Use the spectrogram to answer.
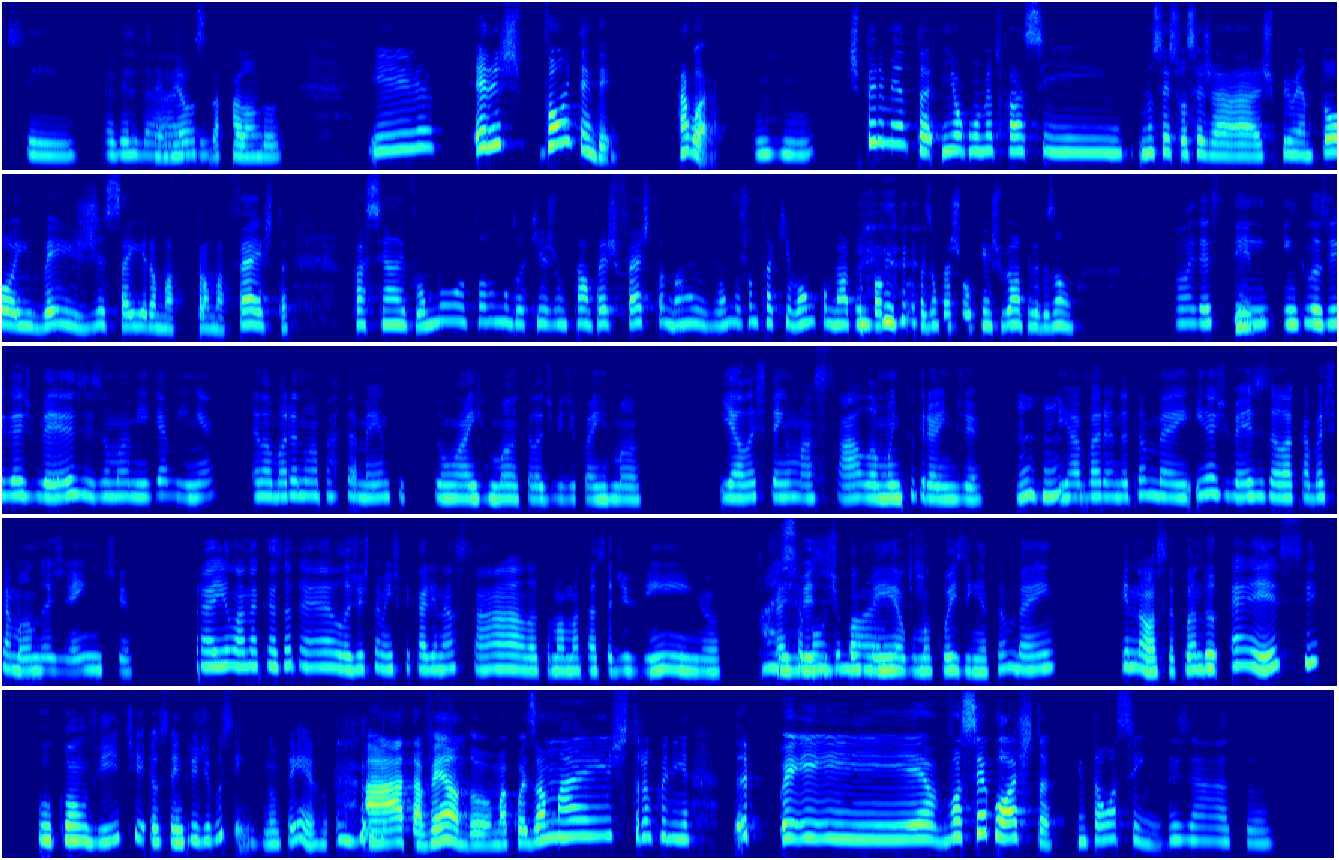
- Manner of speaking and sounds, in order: laugh; laugh
- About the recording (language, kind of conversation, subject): Portuguese, advice, Como posso recusar convites sociais sem medo de desagradar?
